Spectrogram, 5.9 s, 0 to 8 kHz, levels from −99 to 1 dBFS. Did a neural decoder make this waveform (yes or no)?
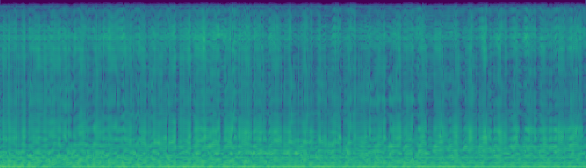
yes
